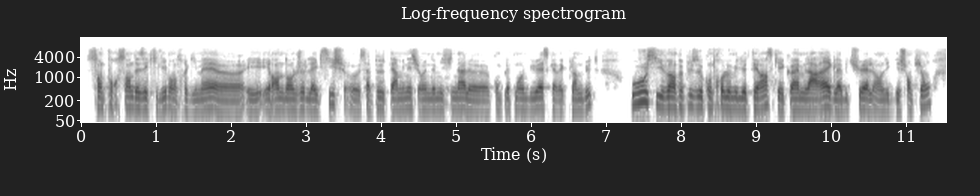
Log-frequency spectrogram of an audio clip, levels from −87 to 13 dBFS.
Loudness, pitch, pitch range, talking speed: -29 LUFS, 115 Hz, 110-125 Hz, 265 wpm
